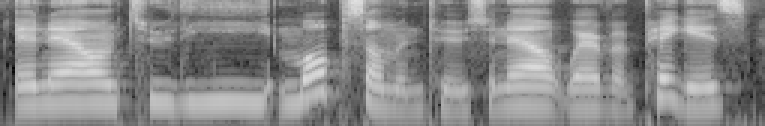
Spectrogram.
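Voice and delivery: usual speaking voice

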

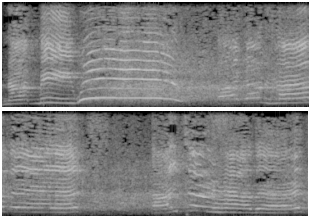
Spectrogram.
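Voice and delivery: high loud drawn-out cheer; mock celebration. Patient in a cancer ward cheering, hammed-up. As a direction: celebrate wildly like escaping a diagnosis. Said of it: "like going to a cancer ward".

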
